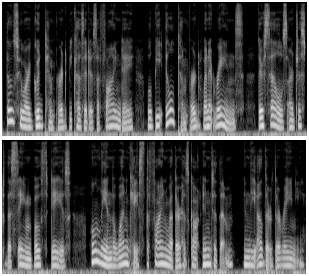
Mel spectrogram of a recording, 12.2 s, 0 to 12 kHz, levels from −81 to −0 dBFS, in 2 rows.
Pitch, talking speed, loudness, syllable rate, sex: 160 Hz, 210 wpm, -19 LUFS, 5.5 syllables/s, female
